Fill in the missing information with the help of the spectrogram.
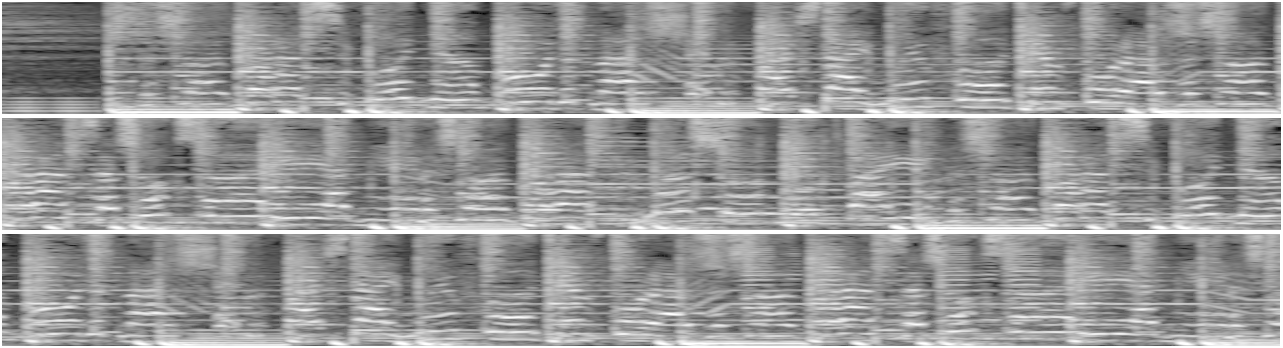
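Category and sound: music playing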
